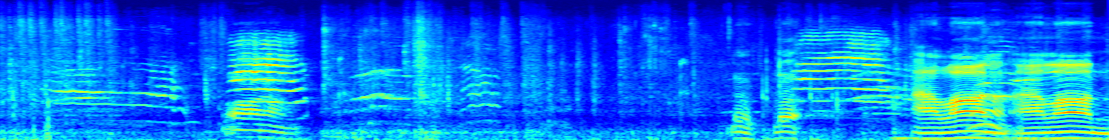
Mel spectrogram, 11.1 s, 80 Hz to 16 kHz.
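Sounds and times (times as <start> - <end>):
cat meowing: 7.8 - 10.4.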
